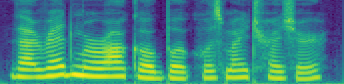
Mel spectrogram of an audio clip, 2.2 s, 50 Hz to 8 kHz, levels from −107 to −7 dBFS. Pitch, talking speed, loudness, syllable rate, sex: 225 Hz, 195 wpm, -14 LUFS, 5.7 syllables/s, female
